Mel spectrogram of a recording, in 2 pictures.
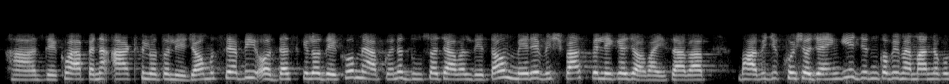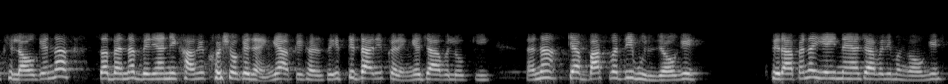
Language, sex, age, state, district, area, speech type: Hindi, female, 60+, Rajasthan, Jaipur, urban, conversation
